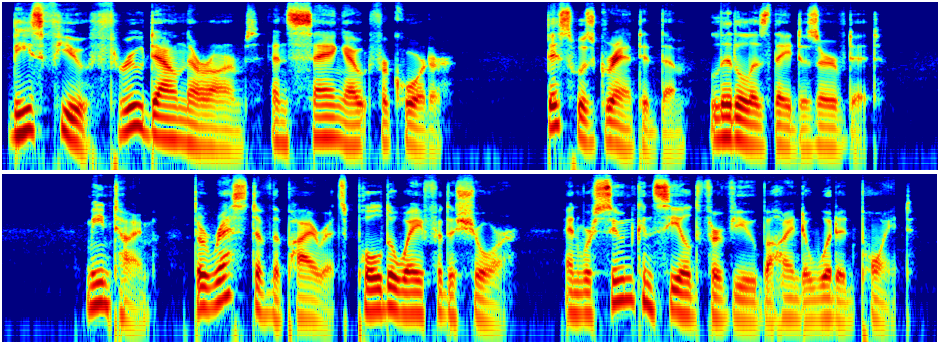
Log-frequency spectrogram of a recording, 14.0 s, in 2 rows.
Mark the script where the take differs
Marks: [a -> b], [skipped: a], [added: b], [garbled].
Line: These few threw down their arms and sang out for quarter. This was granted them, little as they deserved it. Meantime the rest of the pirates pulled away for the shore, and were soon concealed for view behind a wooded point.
These few threw down their arms and sang out for quarter. This was granted them, little as they deserved it. Meantime the rest of the pirates pulled away for the shore, and were soon concealed for view behind a wooded point.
